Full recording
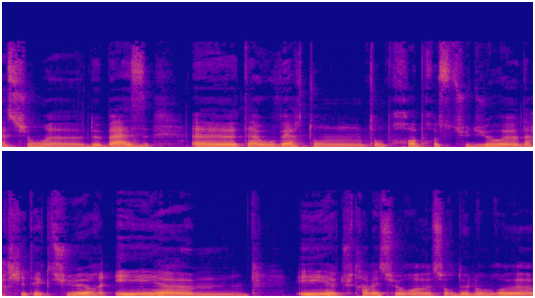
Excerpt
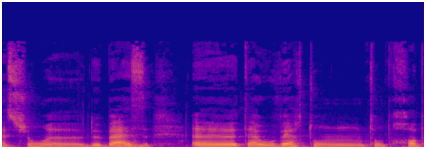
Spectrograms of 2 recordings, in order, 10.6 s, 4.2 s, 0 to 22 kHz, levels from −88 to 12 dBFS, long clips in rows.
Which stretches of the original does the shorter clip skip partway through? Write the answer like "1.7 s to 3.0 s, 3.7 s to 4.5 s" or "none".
none

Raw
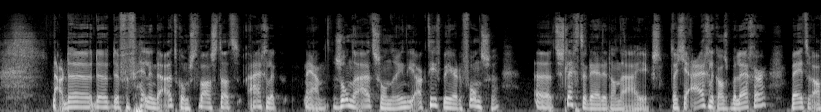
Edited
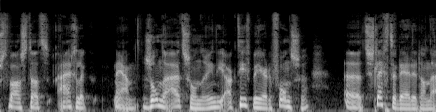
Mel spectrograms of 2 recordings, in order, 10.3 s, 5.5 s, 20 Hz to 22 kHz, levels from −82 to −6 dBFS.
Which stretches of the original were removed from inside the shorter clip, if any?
none

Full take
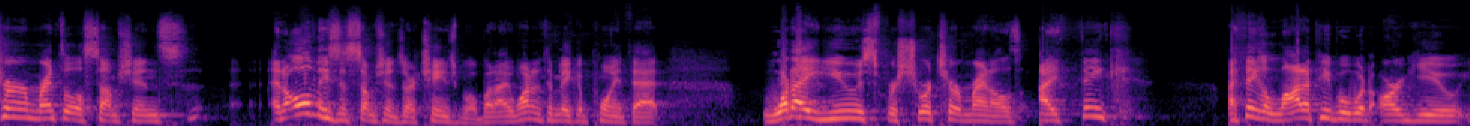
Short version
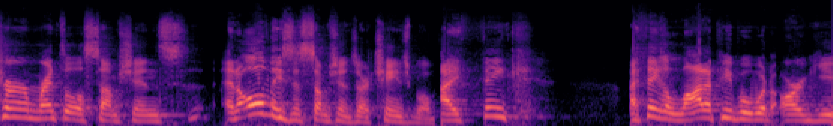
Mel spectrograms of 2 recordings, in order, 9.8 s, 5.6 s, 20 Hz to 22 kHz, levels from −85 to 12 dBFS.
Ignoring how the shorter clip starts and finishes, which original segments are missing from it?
1.4 s to 1.7 s, 3.2 s to 6.9 s

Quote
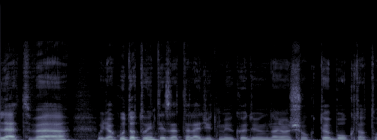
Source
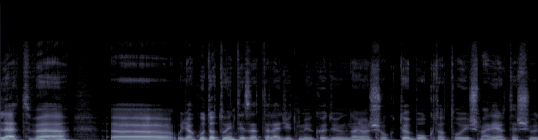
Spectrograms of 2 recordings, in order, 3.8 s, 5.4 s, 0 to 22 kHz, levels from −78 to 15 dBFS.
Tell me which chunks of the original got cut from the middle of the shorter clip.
1.0 s to 1.8 s

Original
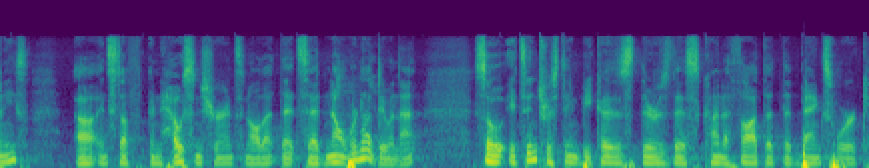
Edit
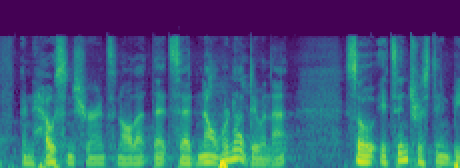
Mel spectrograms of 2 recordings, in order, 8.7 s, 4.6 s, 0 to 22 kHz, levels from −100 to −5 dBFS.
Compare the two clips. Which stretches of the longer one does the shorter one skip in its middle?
none

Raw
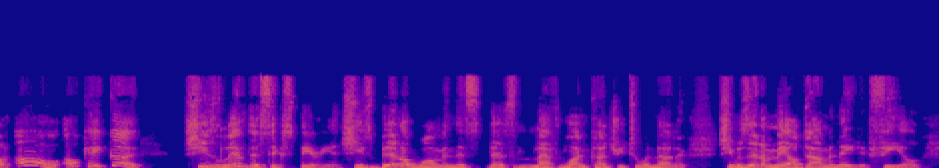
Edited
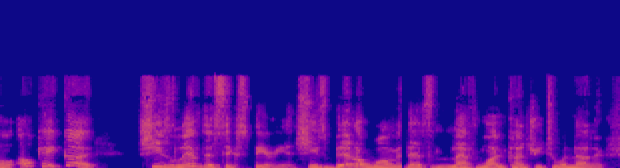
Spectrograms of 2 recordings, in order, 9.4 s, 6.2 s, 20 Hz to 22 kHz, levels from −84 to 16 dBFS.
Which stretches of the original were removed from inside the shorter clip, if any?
4.5 s to 4.8 s

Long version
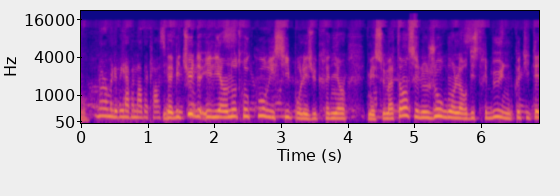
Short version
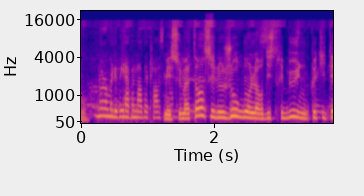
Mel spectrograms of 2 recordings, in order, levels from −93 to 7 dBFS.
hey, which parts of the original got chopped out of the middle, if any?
1.2 s to 4.3 s

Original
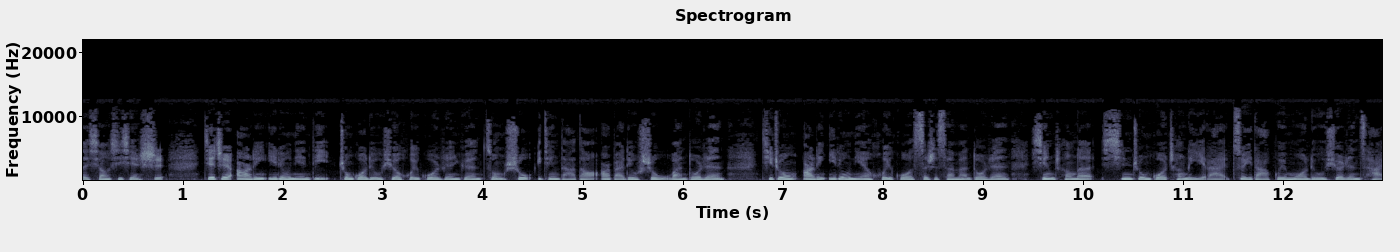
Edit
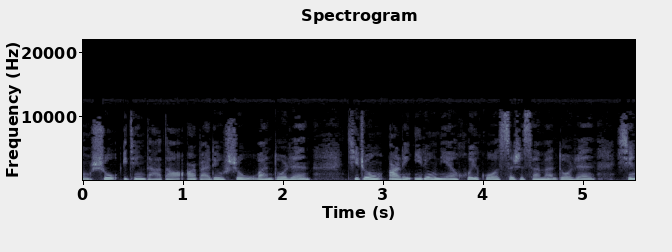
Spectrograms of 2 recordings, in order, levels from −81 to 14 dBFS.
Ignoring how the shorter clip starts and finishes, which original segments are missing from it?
none

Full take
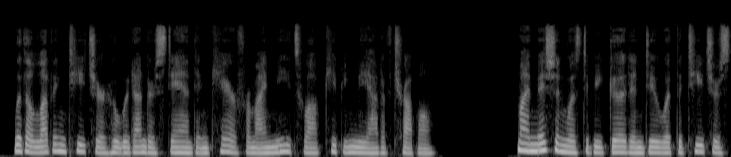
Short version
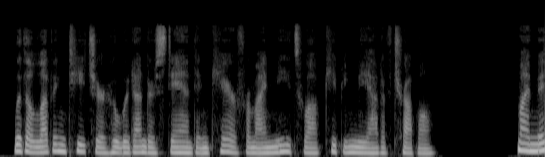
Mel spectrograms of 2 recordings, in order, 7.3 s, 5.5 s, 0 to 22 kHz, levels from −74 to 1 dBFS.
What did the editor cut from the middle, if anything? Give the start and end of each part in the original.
none

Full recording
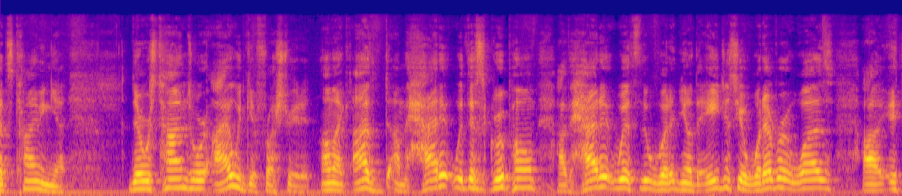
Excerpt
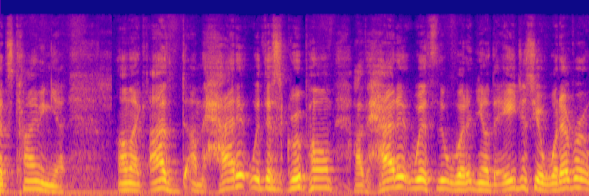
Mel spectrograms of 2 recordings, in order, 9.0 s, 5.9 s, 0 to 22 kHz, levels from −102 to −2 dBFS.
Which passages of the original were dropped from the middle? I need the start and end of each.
1.1 s to 3.1 s

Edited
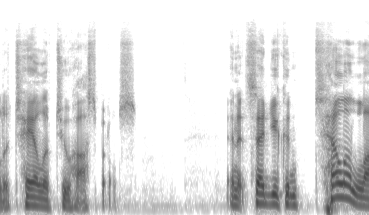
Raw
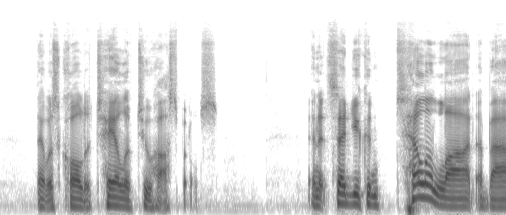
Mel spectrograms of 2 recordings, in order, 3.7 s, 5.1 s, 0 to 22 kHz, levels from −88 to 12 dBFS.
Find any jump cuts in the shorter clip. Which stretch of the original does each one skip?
none

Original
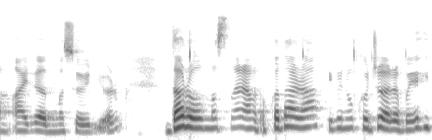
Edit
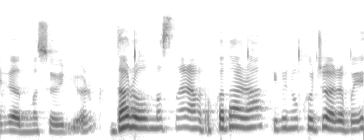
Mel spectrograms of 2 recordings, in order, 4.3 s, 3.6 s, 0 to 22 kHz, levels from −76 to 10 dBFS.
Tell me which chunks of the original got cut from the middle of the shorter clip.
1.3 s to 1.6 s

